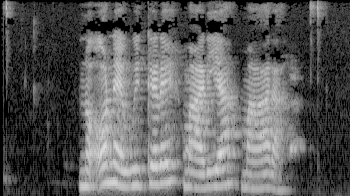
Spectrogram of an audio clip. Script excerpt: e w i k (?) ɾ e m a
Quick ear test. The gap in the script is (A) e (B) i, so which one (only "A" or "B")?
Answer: A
